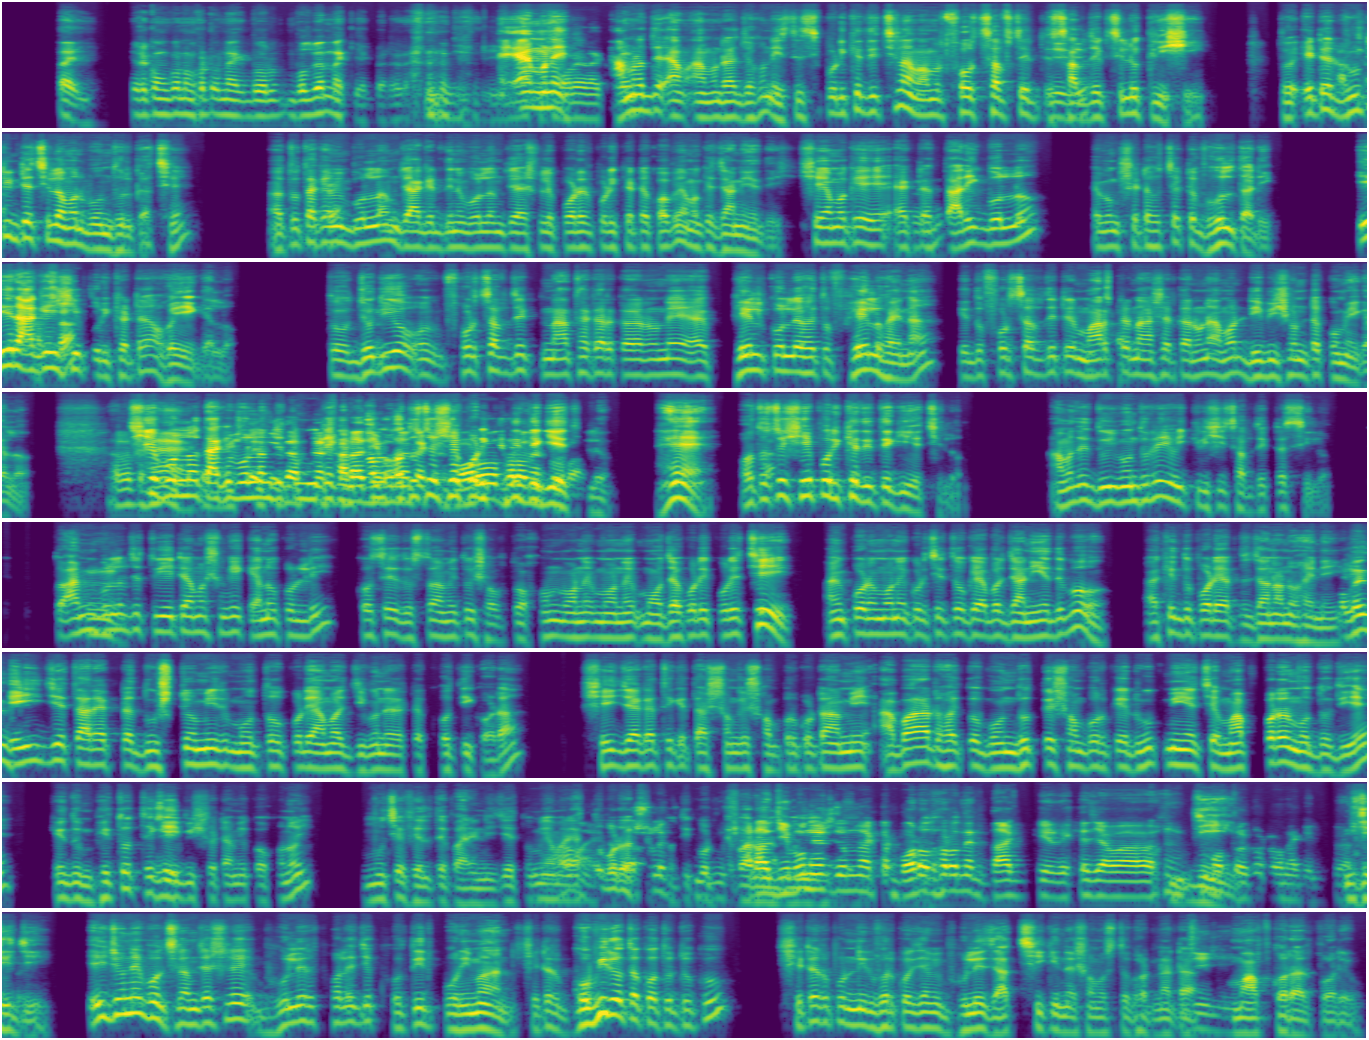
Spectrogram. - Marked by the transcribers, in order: laughing while speaking: "একবারে যদি কিছু মনে না করেন?"; tapping; other background noise; "বলেছে" said as "কছে"; laughing while speaking: "যাওয়ার ম মতো"
- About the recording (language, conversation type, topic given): Bengali, podcast, মাফ করা কি সত্যিই সব ভুলে যাওয়ার মানে?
